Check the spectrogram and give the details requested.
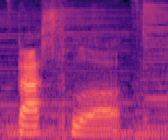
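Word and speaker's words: Battler: Is uh I guess I guess Batla is made up of the characters for fight and person. It's pronounced batler.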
